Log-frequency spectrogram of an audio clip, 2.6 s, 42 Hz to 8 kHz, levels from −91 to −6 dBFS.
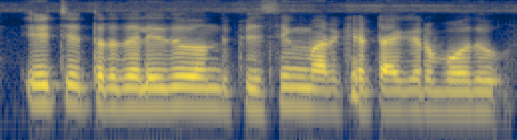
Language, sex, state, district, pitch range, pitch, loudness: Kannada, male, Karnataka, Koppal, 135-155 Hz, 145 Hz, -18 LUFS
